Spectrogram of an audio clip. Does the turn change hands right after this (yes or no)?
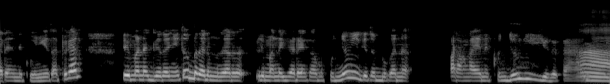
yes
